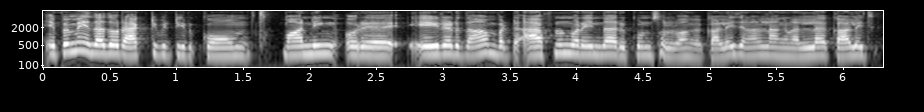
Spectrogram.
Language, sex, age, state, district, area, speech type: Tamil, female, 18-30, Tamil Nadu, Madurai, urban, spontaneous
